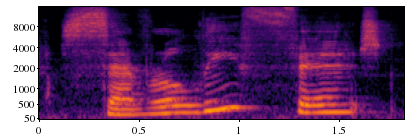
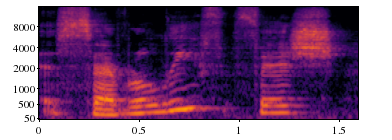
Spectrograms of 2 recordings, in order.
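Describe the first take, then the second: No difference in how they are said.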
